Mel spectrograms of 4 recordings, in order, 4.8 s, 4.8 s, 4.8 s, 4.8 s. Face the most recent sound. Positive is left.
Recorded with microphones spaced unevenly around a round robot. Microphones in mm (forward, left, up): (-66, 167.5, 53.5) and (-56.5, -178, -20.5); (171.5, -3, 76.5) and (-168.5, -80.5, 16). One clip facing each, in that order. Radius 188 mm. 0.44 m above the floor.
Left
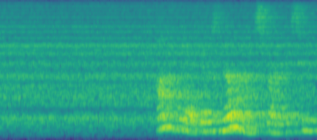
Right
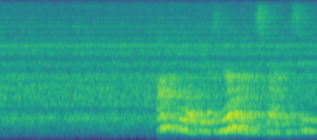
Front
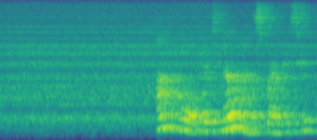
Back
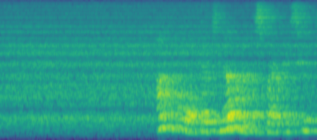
turn(degrees=-20)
